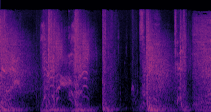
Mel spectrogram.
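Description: Punches and kicks land with heavy, sharp thuds.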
